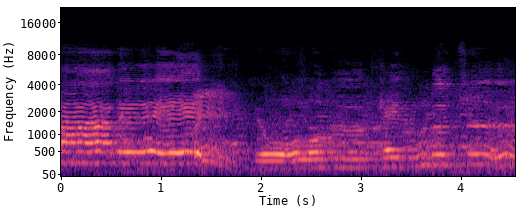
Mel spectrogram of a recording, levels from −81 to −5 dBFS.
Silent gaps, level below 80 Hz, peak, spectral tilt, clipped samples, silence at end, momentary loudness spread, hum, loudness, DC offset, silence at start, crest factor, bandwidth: none; -64 dBFS; -12 dBFS; -4.5 dB/octave; under 0.1%; 0 s; 10 LU; none; -28 LUFS; under 0.1%; 0 s; 16 dB; 11 kHz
